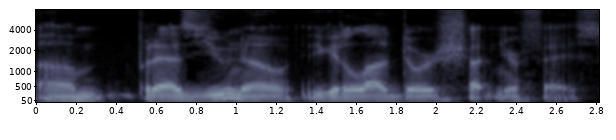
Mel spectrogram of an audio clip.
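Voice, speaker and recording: Talking at a very fast pace, this man has a fairly low voice and a monotone, flat intonation. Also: quiet background. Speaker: real estate broker. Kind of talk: radio interview. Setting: studio.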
